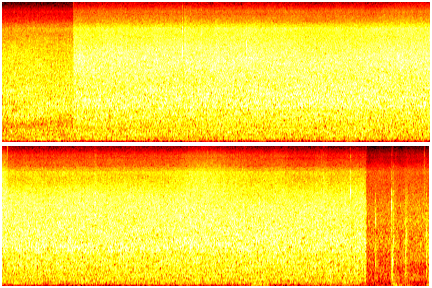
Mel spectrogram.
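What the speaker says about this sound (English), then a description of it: "The river's right there" A river rushes beside a back-country hiking trail, a loud, dense and constant roar of flowing water that fills the scene and cuts off abruptly near the end.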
